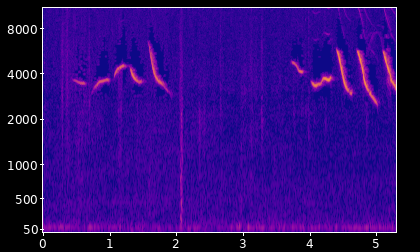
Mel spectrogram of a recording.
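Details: A captive rufous-collared sparrow (tico-tico), taken out for training at a keepers' meeting on 10 October 2015, sings pure, high whistles, level and rising-falling notes, then a run of sharp downslurred whistles over a low rumble.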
